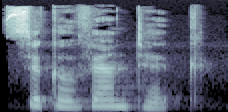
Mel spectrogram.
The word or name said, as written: sycophantic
